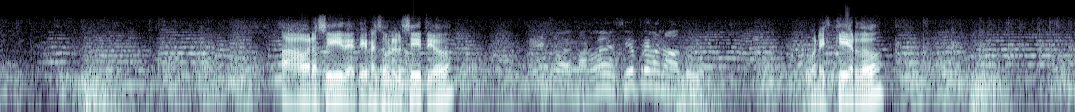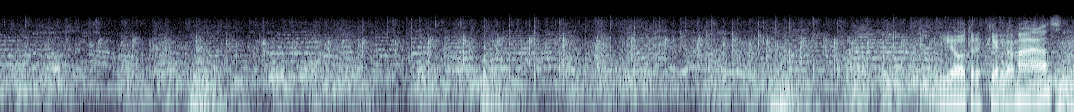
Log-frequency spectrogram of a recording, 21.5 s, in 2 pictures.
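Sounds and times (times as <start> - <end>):
crowd applauding: 0.0 - 21.4
speech: 2.8 - 4.6, 6.2 - 7.2, 8.0 - 9.0, 20.2 - 21.4.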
